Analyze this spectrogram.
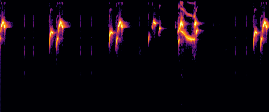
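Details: European goldfinch song segments: paired twittering chirps about every second, a brief cluster of short notes, then a buzzy, rolling half-second flourish before the chirps resume; no other sounds.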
